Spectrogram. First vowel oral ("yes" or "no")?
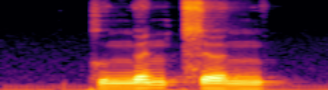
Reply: yes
